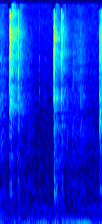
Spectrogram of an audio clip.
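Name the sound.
typing on a computer keyboard in Kali Linux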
